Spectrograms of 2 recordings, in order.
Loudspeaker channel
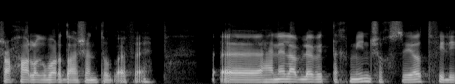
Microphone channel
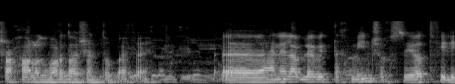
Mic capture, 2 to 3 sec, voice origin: both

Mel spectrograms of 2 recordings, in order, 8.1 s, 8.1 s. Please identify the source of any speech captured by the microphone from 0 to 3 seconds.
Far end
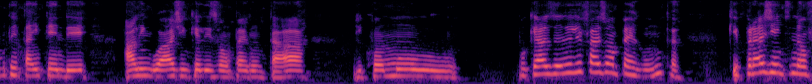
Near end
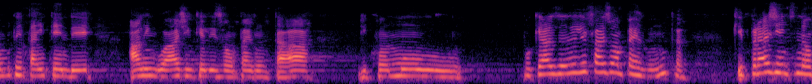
echo only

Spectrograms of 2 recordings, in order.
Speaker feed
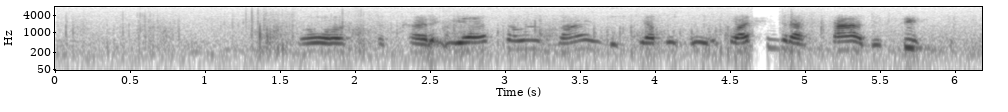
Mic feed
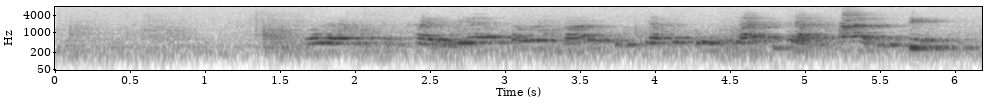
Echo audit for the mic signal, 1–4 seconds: echo only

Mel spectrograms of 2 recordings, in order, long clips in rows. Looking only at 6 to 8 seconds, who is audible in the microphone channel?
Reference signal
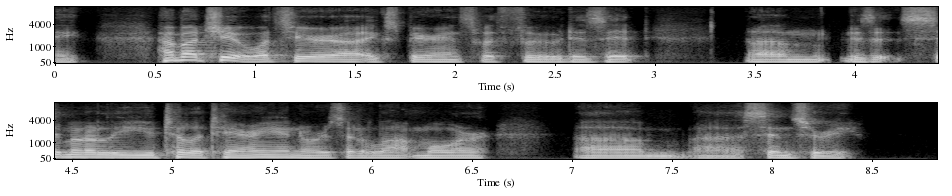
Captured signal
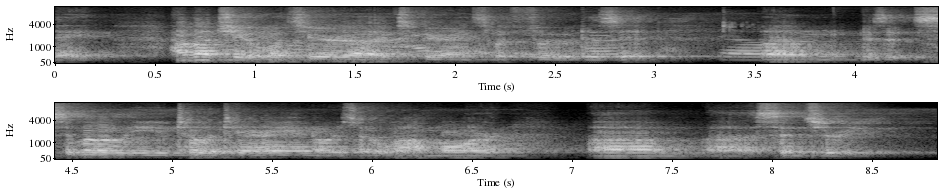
echo only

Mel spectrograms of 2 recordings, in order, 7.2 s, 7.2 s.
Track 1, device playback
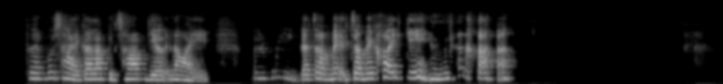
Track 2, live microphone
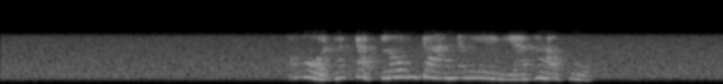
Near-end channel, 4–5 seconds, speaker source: user only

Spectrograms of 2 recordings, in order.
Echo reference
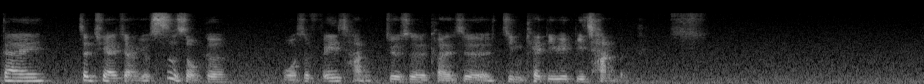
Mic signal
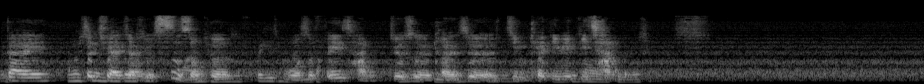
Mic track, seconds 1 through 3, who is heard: both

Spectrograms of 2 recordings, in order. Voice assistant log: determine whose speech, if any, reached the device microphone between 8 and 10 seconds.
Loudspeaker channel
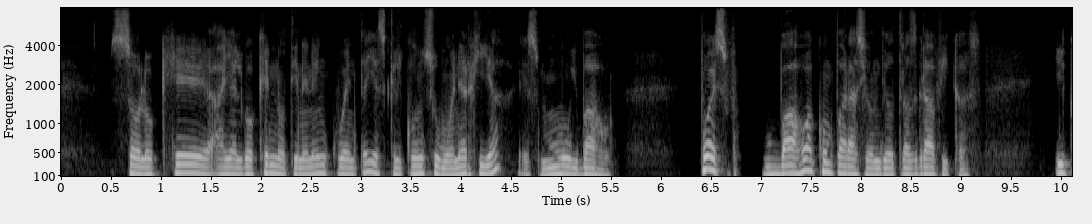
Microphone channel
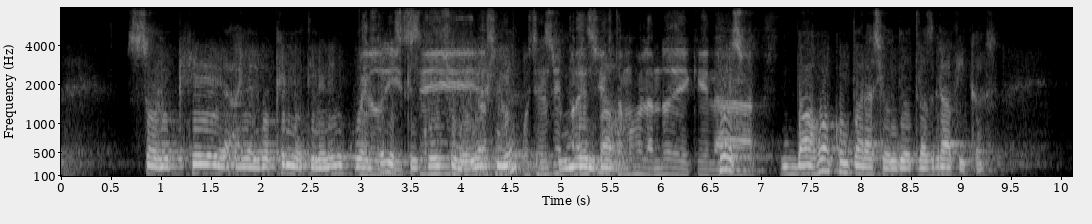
echo only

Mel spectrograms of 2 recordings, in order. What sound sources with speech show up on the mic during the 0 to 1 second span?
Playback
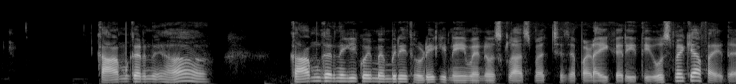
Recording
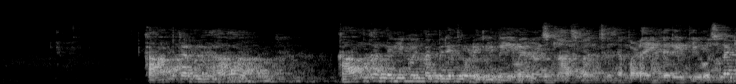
neither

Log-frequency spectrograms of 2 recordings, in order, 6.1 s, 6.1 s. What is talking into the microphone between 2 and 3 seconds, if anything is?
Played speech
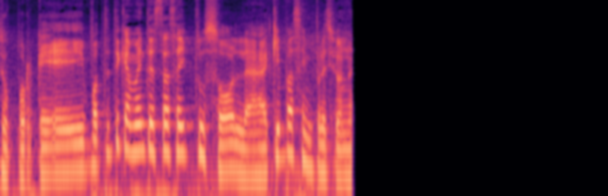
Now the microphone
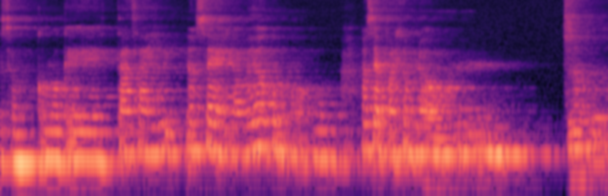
user only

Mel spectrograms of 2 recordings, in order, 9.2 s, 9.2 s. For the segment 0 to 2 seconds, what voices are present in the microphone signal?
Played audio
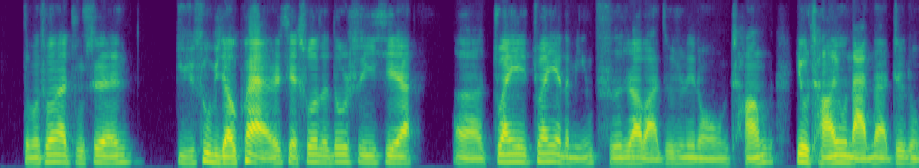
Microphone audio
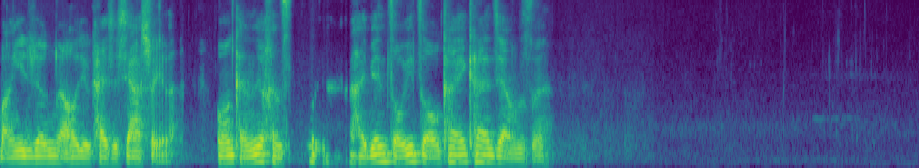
user only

